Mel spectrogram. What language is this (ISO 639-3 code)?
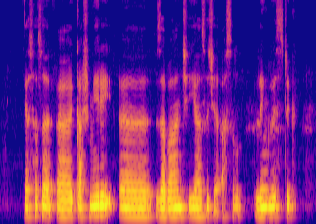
kas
